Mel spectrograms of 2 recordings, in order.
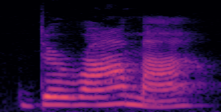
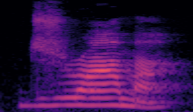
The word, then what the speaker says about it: drama: a few more words we don't say dorama we say drama drama we don't say drop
